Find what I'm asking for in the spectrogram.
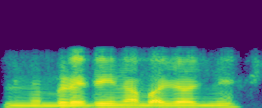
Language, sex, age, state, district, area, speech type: Gujarati, male, 30-45, Gujarat, Kutch, urban, conversation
